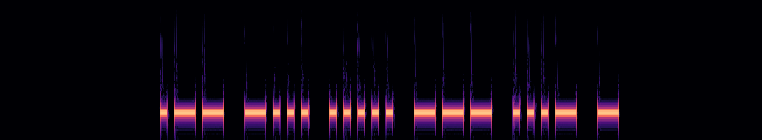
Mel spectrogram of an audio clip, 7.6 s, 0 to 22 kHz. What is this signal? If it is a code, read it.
Morse code, heard as a keyed tone, about 20 wpm, 700 Hz. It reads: WB5OVT
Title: Speed Racing - USA Call Signs 17wpm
